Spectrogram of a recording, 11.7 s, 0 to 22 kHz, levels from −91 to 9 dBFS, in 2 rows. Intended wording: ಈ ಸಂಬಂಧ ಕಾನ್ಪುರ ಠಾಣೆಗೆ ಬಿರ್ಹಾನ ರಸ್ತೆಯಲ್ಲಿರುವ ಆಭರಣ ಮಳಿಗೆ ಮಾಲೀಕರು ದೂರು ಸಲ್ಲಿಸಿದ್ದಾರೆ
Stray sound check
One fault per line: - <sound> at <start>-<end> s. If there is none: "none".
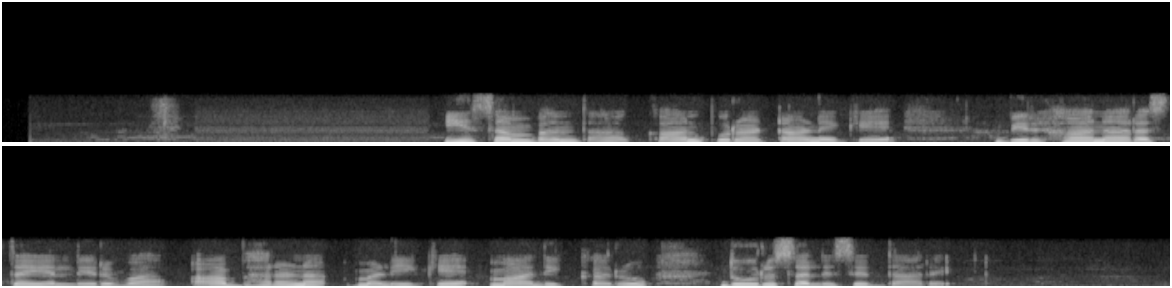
none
